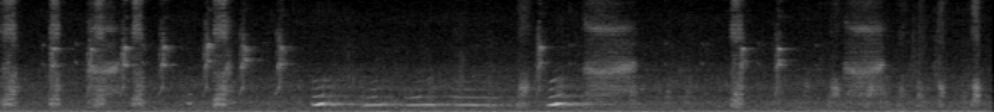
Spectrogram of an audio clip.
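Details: Grey squirrels displaying in trees in Sheffield's Botanical Gardens, several animals waving tails while calling; two sharp-onset nasal moans, each sliding into a longer wavering tone, among soft scattered clicks and chucks.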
